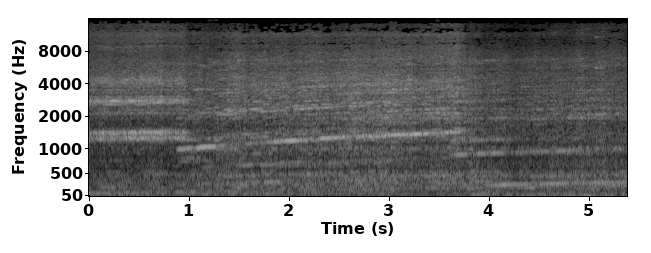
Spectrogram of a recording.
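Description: Electric train motors whine and rise in pitch as the train speeds up.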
